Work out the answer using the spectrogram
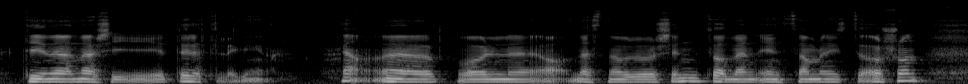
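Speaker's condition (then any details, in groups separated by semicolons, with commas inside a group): ALS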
